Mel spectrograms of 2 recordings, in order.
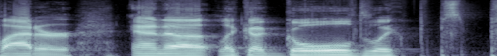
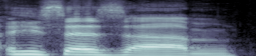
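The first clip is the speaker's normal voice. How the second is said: ordinary delivery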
